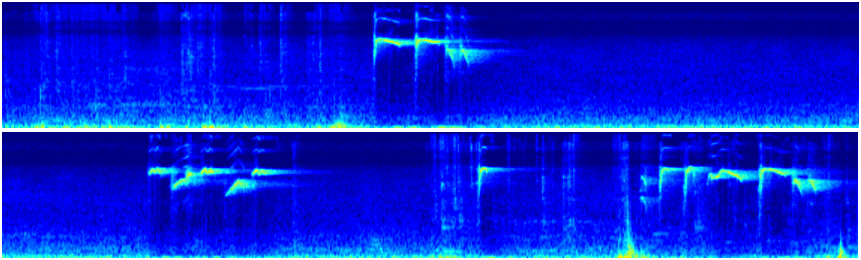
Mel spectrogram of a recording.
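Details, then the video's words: Cinereous tit, a young bird used to lure other tits into responding; three short clusters of thin, high, down-slurred chirps separated by quiet gaps over a low steady background hiss. "BURUNG GLATIK PAUD GACOR , Si Pemancing Bunyi Glatik Lain Yang Handal"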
